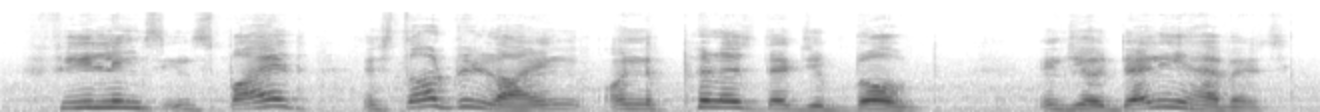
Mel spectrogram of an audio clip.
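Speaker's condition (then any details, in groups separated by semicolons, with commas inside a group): Cerebral palsy; worse when mouth tires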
